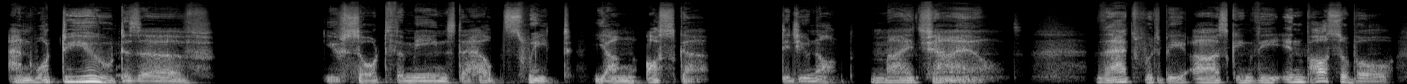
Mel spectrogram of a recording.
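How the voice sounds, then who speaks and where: A sinister old undead necromancer from a fantasy video game. His husky, gravelly voice moves at a slow, stately pace, often sinking into breathy whispers. He sounds haughty, theatrical and coldly condescending, with wide, swooping intonation. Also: low-pitched, fairly bright tone, no echo, clean studio sound, heavily acted. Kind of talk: video game character acting.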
